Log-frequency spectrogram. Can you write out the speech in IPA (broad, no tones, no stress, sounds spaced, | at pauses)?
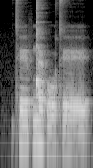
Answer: tʰ eː f ŋ͡ǃ ɛ p oː tʰ eː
